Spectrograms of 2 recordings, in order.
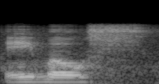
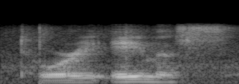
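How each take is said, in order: First: The name is said not rhyming with 'anus'. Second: The name is said to rhyme with 'anus'. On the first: The speaker calls it wrong. "It's not Amos" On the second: The speaker calls it right. "like anus"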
